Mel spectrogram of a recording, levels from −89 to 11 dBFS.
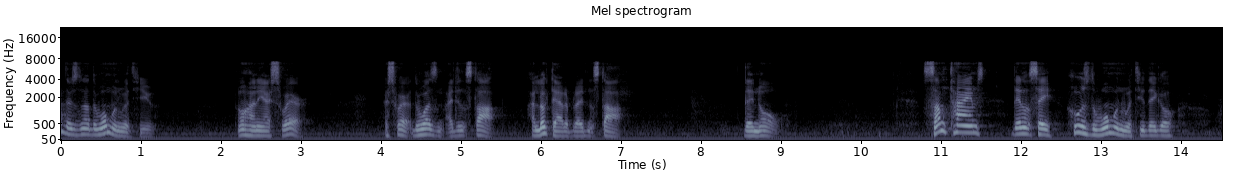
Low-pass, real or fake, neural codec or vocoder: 7.2 kHz; real; none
